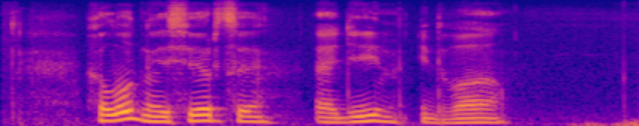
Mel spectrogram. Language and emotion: Russian, sad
